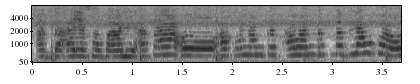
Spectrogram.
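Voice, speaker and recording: An actor as a shrill, very high-pitched villager. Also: moderate pace, pushed and bright, slight background noise. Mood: excited. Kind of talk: Ilocano radio comedy acting.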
